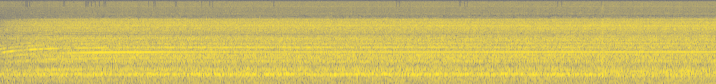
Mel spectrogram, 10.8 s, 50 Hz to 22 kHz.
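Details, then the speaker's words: Ryobi RYI1000 1800W power station charging: the power brick gives a faint, steady whir with a thin constant tone, no clicks, buzz or surging. Normal charger noise. "just doing a quick noise test this is just a charging charging the power station I want you to hear the power brick so right now it's off let me go plug it in"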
